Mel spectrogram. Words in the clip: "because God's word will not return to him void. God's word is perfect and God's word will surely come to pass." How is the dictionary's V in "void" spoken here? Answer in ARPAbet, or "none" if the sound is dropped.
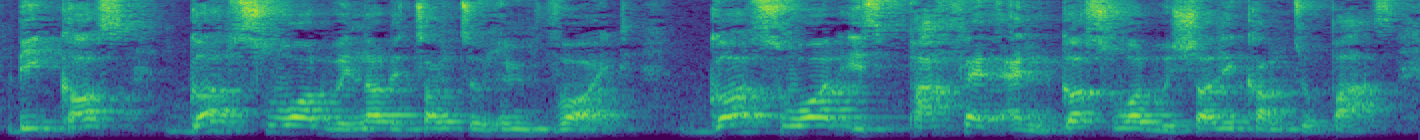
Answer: V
